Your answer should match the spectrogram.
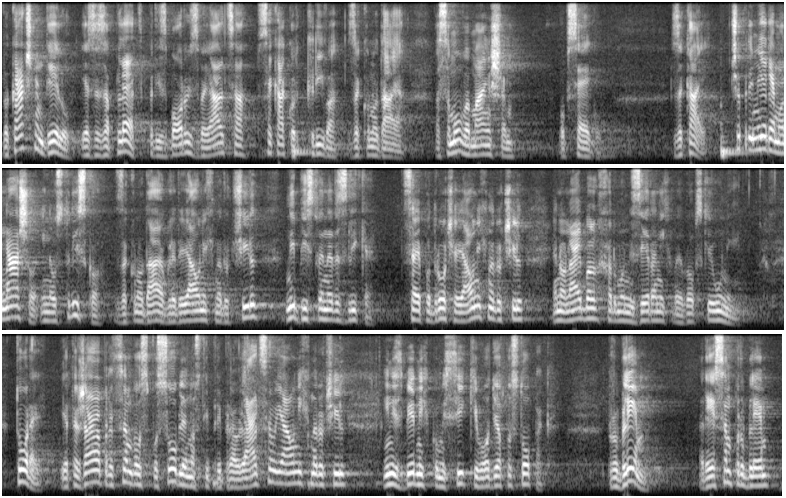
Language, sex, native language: Slovenian, male, Slovenian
